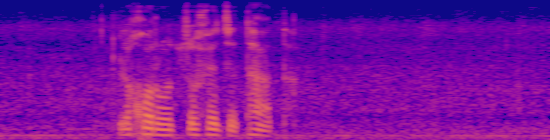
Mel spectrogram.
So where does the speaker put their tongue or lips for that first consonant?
tongue tip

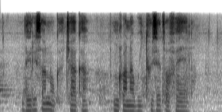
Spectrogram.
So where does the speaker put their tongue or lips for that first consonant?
tongue tip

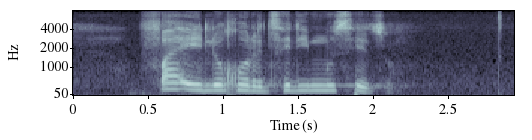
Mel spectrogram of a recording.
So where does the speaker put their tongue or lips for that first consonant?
lips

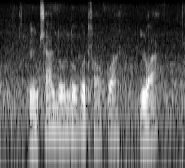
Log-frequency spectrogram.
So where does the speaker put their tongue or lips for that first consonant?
tongue tip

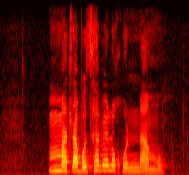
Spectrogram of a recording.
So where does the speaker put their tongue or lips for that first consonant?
lips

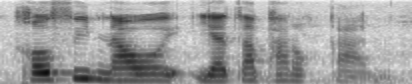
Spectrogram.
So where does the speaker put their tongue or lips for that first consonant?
uvula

